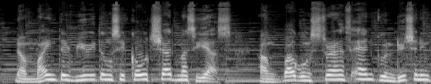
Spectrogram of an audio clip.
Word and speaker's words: Chad Macias: Mga Kakwento, ang tamang pagbigkas po nito ay Chad Macias. Babasahin daw natin ito sa wikang Espanyol dahil ang kanyang mga magulang pala ay nagmula ito sa San Sebastian, Spain.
